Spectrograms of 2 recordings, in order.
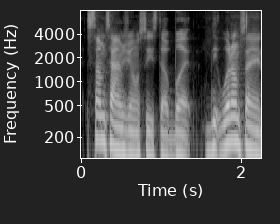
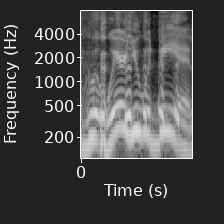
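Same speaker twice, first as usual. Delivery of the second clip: excited; 8 semitones higher, 8 dB louder than usual. Real, not acted. Excited about unused potential.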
